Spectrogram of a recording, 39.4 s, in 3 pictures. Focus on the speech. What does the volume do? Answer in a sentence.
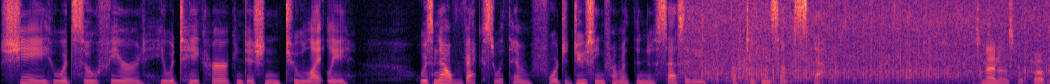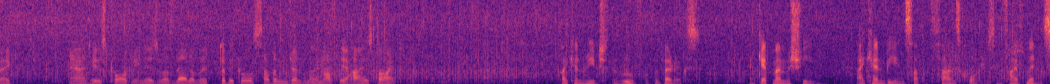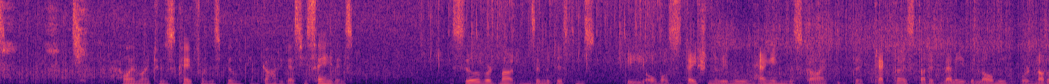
The loudness of the speech stays about the same.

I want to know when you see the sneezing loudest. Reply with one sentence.
The volume of the sneezing peaks at 27 seconds.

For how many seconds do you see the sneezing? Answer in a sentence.
The sneezing can be heard for 2 seconds in total.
